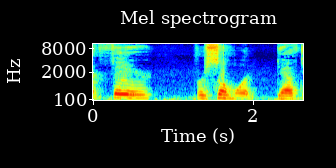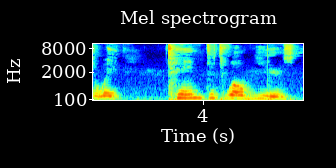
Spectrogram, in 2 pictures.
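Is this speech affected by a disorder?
Yes: cerebral palsy; present since birth.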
